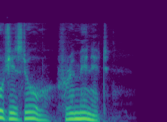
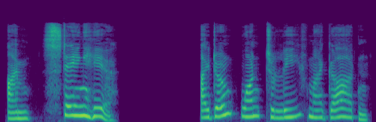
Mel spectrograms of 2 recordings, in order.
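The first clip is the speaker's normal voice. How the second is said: loud refusal; 4 semitones higher, 4 dB louder than usual. Acted. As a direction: push back hard against him. Daughter refuses father's marriage plan.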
